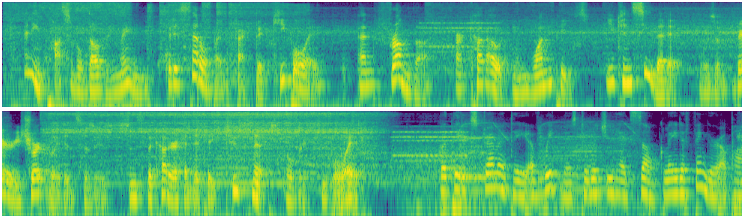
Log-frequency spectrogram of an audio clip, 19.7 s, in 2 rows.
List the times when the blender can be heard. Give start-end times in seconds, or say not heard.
0.0-19.7.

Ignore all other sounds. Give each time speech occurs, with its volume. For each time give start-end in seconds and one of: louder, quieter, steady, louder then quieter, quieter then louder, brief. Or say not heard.
0.1-14.8 steady
15.7-19.7 steady.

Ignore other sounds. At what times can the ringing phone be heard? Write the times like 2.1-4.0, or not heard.
5.5-7.0, 15.1-16.1.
